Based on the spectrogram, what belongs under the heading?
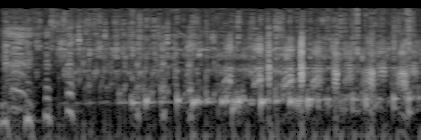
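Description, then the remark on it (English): Beer pours steadily into an official Hall of Fame beer mug, a continuous splashing gurgle with a faint fizzy hiss layered on top, lasting a few seconds. “And so without further ado, I begin to pour.”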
